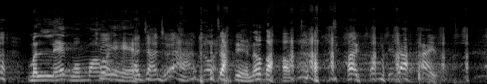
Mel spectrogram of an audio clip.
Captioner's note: laughs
